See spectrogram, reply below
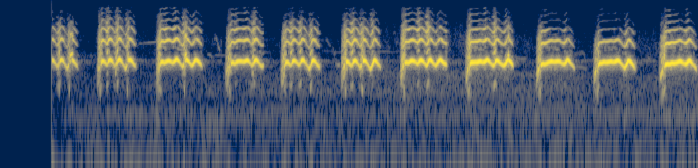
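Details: Alarm call of a single nesting Long-billed Curlew, used against predators near the nest in farm fields: a run of loud, ringing, slightly wavering whistled notes, each about half a second long, nearly twice a second.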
